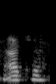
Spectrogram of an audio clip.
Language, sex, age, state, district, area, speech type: Bengali, female, 30-45, West Bengal, Darjeeling, urban, conversation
